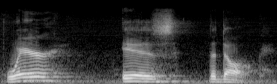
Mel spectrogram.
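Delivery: usual speaking voice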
